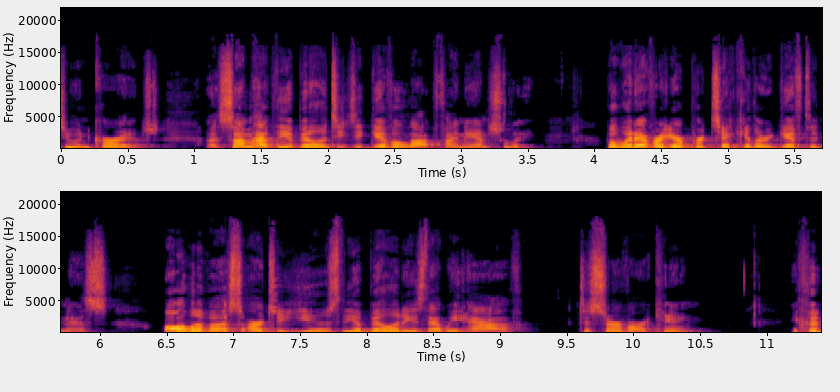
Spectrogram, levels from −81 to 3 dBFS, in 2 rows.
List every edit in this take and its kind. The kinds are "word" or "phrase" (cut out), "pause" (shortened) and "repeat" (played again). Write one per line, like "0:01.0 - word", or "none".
none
